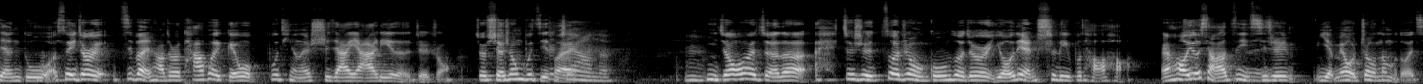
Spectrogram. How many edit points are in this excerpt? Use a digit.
1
